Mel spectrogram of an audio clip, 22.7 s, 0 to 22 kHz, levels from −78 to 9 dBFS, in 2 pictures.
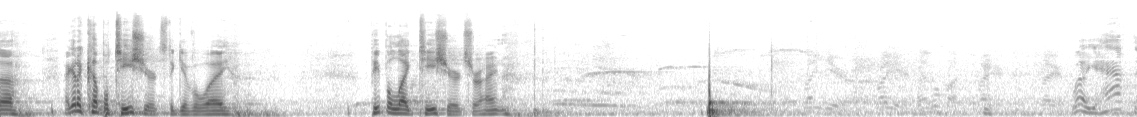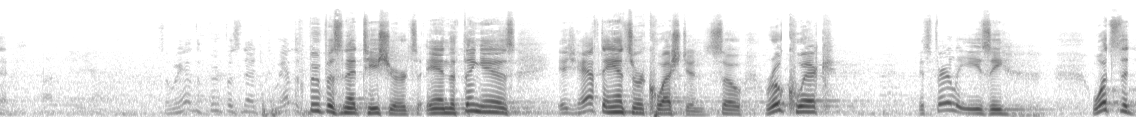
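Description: No technical faults can be heard anywhere in the audio, and the signal stays steady and intact throughout.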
